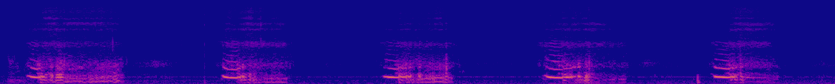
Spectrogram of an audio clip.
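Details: Snoring of a pet cat indoors: five rasping, buzzy breaths, each about a second long, repeating roughly every two and a half seconds with quiet gaps between them and a faint steady hum underneath.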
